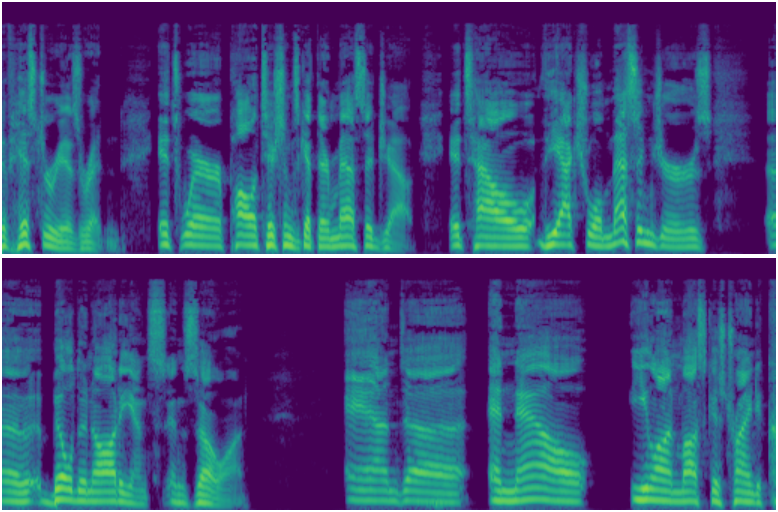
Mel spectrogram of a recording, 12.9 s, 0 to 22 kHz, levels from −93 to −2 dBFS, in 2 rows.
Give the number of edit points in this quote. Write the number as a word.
one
